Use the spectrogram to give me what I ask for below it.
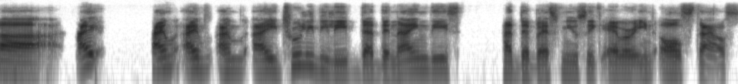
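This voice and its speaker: In a Puerto Rican accent, a man speaks at a fairly slow pace with a bright, sharp tone and fairly high pitch, the sound dry and close with no echo against a quiet background. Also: lively intonation. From Puerto Rico. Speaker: podcast host. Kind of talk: casual interview. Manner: halting, many fillers and repetitions.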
